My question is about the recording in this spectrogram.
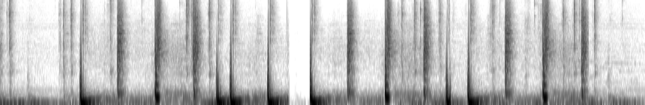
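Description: Drum loop playing back: a sampled drum break layered with programmed kick and snare hits, with a shorter secondary kick doubling some of the closely spaced kicks. The playback cuts out for an instant about halfway and starts again.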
